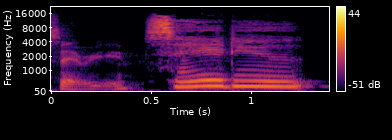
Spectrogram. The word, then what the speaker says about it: Seiryu: Seiryu. Or how was it everyone insisted? Seiryu? It's Seiryu. That's how it's spelled.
